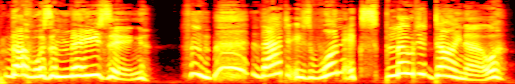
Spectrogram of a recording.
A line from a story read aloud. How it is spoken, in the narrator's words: Becca snorted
